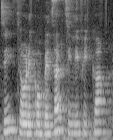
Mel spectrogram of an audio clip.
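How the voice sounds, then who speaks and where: A woman psychologist explaining concepts on a podcast, teacherly, often checking in with a quick question. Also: fairly high pitch, roomy sound, faint music behind. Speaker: psychologist guest.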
